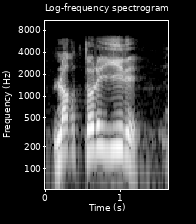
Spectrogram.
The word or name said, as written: logtor-yire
